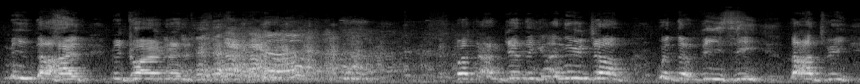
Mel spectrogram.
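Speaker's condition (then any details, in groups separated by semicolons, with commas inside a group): Traumatic brain injury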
